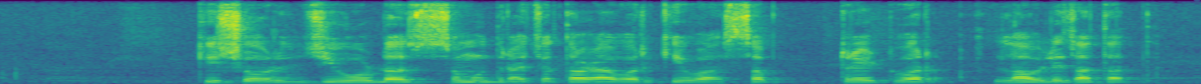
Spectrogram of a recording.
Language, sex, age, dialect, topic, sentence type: Marathi, male, 25-30, Varhadi, agriculture, statement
